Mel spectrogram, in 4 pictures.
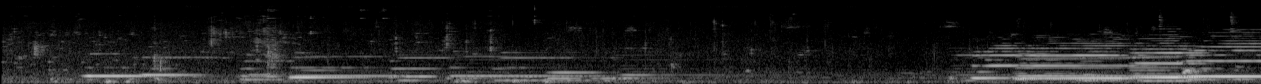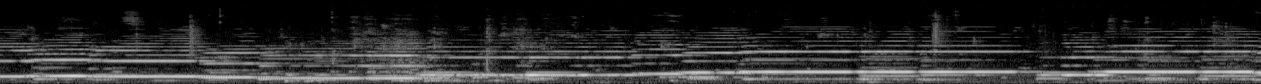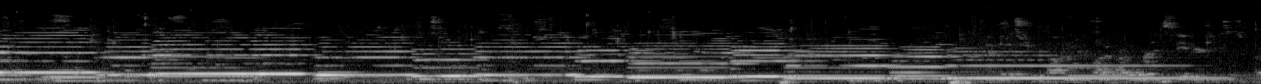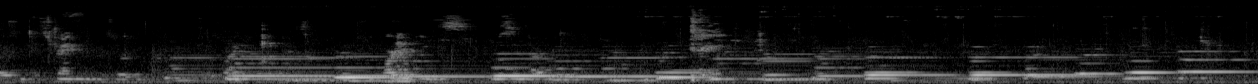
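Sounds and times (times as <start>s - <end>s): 
clarinet: 0.2s - 8.1s, 9.3s - 38.0s, 39.4s - 50.4s.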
